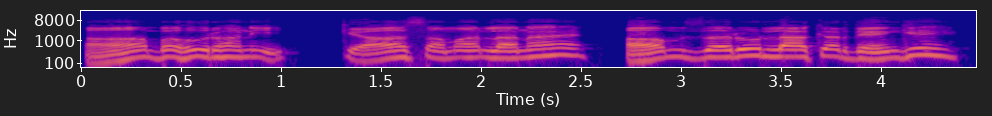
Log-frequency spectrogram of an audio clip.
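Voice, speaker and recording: A man's voice: high voice, slow pace, no room sound, clean studio sound. A man voicing a deferential servant, polite and eager to please, in a story dramatization. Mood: concerned. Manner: polite, obliging.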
